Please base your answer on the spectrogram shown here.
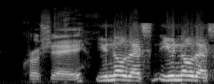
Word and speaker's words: Crochet: get, like the great Garrett Crotchet. Is that how you say it? Crochet.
